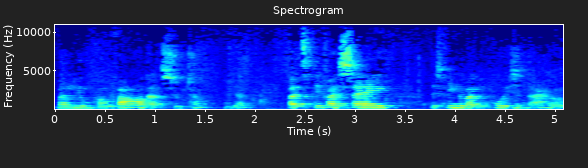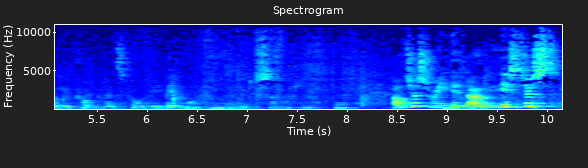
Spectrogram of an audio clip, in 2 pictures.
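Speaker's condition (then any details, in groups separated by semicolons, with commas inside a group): No condition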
